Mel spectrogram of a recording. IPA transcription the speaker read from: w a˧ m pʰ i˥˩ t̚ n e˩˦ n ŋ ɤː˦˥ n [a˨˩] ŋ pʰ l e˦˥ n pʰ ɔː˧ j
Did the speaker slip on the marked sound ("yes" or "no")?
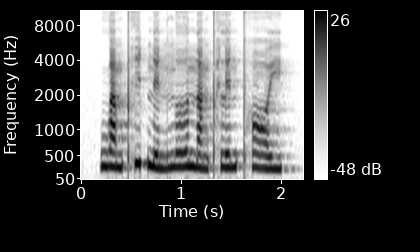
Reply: no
